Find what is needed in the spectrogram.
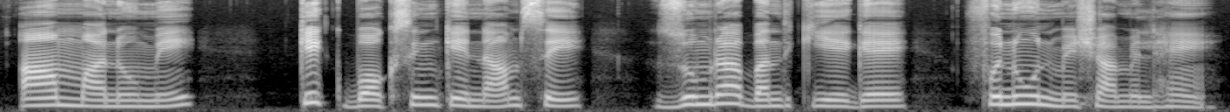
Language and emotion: Urdu, neutral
